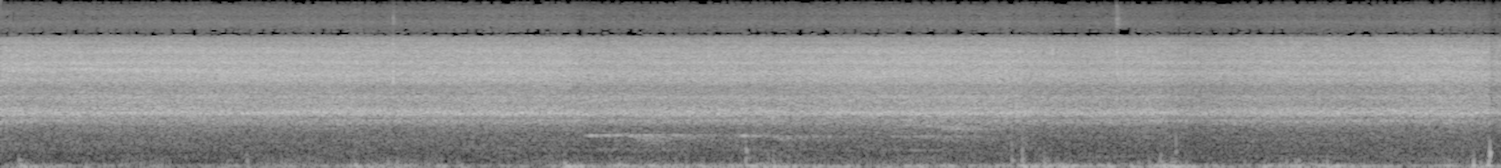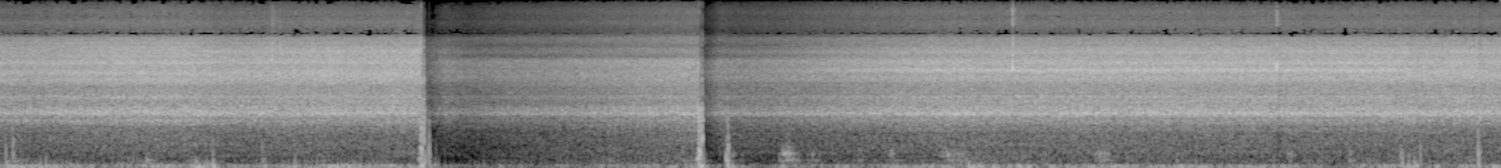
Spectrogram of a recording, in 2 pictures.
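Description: Steady rush of an underground waterfall, with a few light clicks and knocks. About two-thirds of the way through the rushing drops away suddenly, and after a sharp click a few seconds later it builds back up.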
